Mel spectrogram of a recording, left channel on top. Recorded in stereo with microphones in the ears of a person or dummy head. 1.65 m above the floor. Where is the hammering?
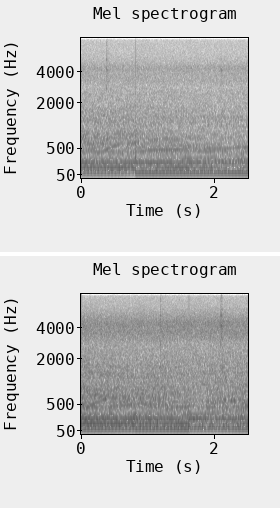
No hammering in this recording.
